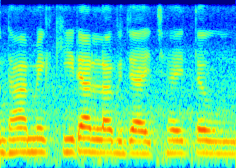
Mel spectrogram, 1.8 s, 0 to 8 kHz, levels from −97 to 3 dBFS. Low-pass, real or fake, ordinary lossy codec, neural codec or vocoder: 7.2 kHz; real; none; none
